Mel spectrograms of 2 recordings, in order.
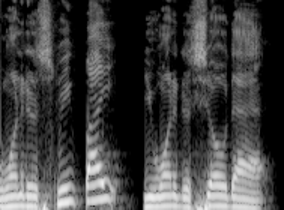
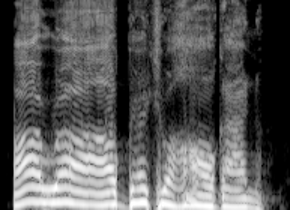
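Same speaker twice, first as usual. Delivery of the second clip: put-on deep wrestler voice, louder; 3 semitones higher, 7 dB louder than usual. Doing a bad Andre impression after talking about wrestler voices: Andre impression. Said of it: "That was my Andre".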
